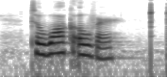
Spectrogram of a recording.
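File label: "walk over", English; verb; fichiers sons du vocabulaire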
